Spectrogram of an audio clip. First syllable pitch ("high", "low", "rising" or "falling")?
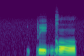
high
